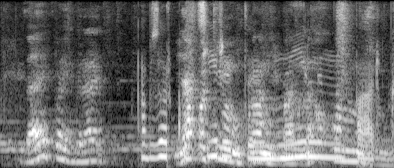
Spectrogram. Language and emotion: Russian, neutral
